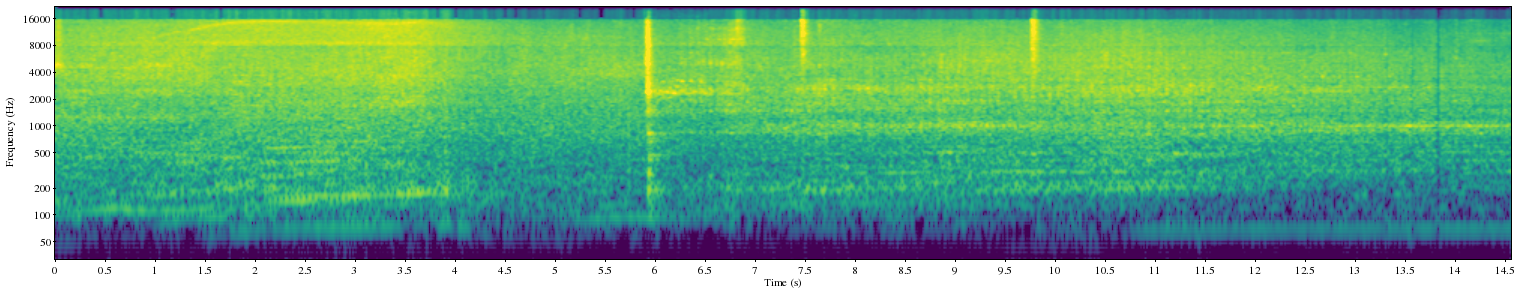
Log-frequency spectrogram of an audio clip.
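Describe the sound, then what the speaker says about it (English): An M14D Select city bus idles on a New York street with a steady low engine rumble amid surrounding traffic noise, with a few brief clicks and squeaks over the continuous drone. "Here's the M14D Select bus service."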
